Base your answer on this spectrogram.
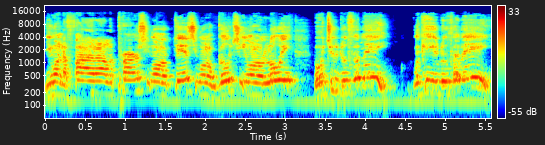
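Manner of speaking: very high, swooping, demanding woman's voice. Imitating a demanding woman listing what she wants: imitating a woman's demanding voice. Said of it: "That's not the voice of the women".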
